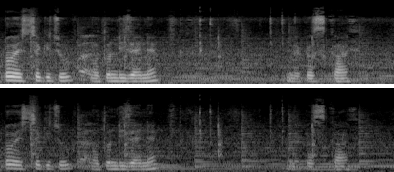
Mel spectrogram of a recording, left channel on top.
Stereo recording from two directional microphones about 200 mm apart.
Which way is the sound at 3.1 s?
5° right (ahead or behind).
